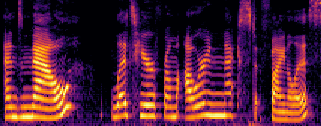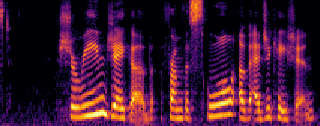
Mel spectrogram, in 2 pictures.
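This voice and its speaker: A woman hosts the event and interviews the finalists in an upbeat, encouraging tone. Her voice is fairly high. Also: slow pace. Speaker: event host. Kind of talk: hosting an interview.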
